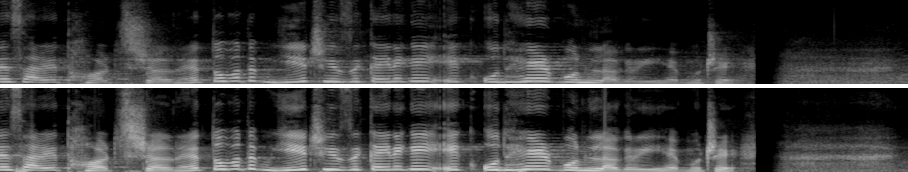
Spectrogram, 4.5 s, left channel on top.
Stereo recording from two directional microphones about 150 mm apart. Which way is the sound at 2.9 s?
40° right (ahead or behind).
